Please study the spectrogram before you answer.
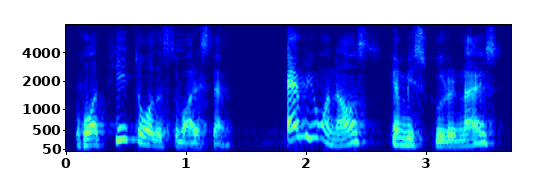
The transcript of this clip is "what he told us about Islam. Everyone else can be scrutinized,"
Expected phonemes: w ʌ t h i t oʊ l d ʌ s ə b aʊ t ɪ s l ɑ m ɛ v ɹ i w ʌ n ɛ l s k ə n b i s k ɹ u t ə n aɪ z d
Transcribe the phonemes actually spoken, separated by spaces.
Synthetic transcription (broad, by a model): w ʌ t h i t oʊ l d ʌ s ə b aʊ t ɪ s ɛ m ɛ v ɹ i w ʌ n ɛ l s k ə n b i s k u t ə n aɪ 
